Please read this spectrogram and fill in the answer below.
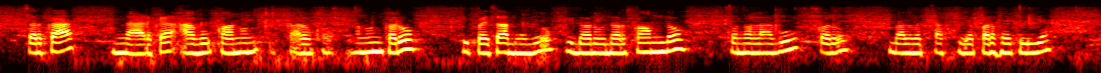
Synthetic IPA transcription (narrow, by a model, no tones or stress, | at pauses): səɾkaːɾ | naɽkeʔaːɡukanunk | anuːnkəɾo | kipəjsabʱed͡ʒo̰kid̪əɾod̪əɾkəmd̪o | konolaɡukəɾo | balbətːʃakʰijəpəɾbʱeklija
